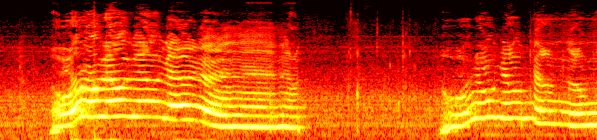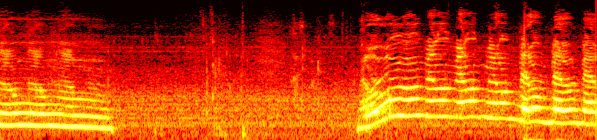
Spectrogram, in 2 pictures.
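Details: Cat giving three long drawn-out yowls, each about two to three seconds, starting with a rising note and then sliding slowly downward, separated by short silences indoors.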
